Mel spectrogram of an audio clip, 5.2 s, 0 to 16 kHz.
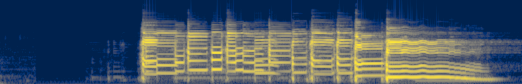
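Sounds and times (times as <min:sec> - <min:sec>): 
hot clean electric guitar with neck and bridge pickups: 0:01.4 - 0:05.2.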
